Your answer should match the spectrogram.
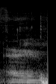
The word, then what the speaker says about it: herbs: Herbs. – Wow. Nah, fuck that. – The H is silent. – We gonna say it like how it's spelled.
